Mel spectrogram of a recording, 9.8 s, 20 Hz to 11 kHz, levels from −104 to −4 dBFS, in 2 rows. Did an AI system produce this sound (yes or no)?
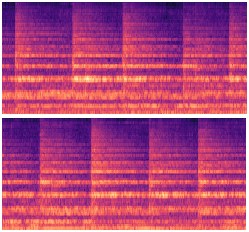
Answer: yes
